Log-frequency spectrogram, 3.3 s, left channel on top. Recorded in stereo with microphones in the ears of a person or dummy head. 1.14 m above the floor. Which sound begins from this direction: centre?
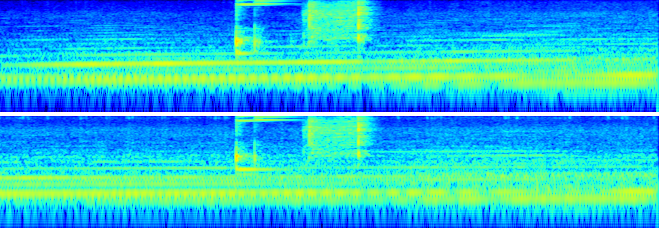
A camera shutter, at 1.2 s.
